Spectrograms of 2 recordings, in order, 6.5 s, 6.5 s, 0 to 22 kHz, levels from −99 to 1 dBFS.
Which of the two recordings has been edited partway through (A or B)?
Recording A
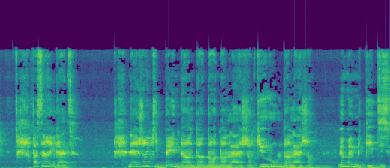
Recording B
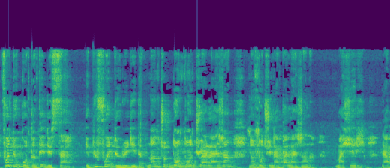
B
